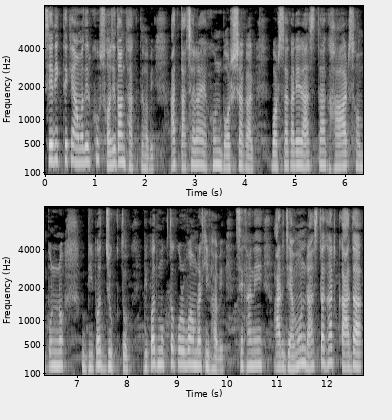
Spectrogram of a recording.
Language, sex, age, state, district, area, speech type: Bengali, female, 30-45, West Bengal, North 24 Parganas, urban, spontaneous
